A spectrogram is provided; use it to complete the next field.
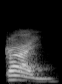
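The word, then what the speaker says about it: kaj: Essa palavrinha aí, K-A, um J, que você está vendo, que é cai.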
